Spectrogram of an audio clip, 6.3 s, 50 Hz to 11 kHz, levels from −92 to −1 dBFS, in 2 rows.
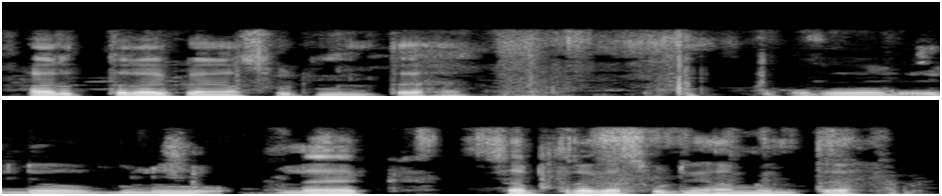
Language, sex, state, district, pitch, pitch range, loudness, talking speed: Hindi, male, Jharkhand, Sahebganj, 115 Hz, 110-120 Hz, -19 LUFS, 165 wpm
